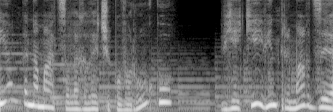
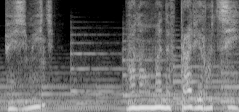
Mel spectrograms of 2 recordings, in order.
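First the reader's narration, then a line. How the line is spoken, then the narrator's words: Whispered. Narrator (Ukrainian): шепнув Вася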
